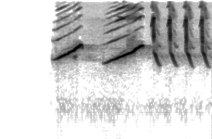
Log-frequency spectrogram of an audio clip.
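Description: A male Northern Cardinal sings two clear, upslurred whistles, then a quick run of five short, falling chips, all bright and high-pitched.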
